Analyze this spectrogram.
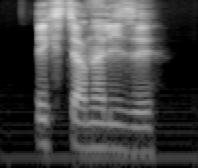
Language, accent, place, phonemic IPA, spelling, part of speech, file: French, France, Lyon, /ɛk.stɛʁ.na.li.ze/, externaliser, verb, LL-Q150 (fra)-externaliser.wav
- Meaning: to outsource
